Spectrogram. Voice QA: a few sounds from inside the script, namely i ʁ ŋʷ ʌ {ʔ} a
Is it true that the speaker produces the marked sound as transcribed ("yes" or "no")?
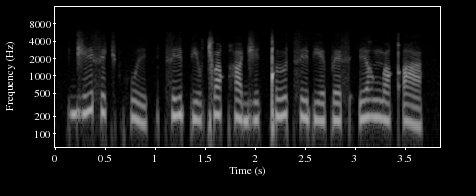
no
